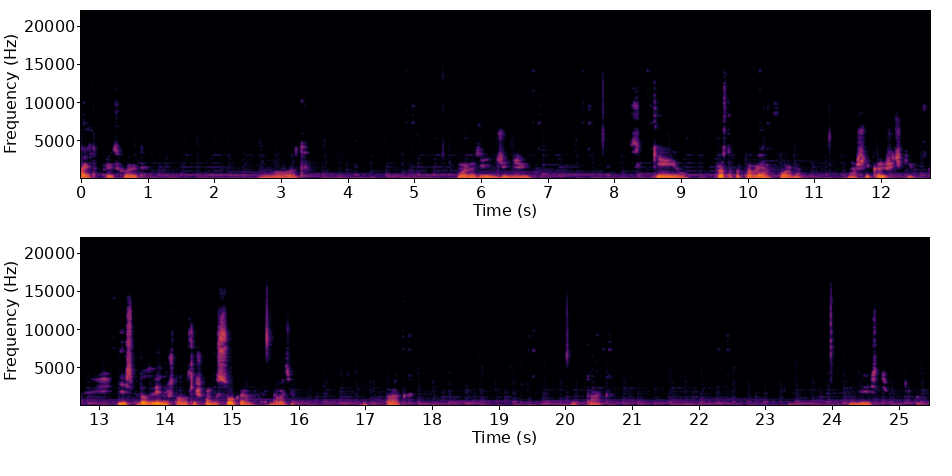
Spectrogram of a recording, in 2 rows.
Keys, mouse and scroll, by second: 0.1 scroll down 1, 0.4 Tab, 0.5-2.7 middle drag, 2.7-3.1 scroll up 1, 3.1 Tab, 4.7 alt+click, 5.6 g, 7.4 alt+click, 7.8 s, 8.6 g, 10.2 Tab, 10.5 scroll down 1, 10.6-12.1 middle drag, 12.1-12.6 scroll up 3, 12.6 Tab, 12.8 3, 13.1 click, 13.5-15.2 middle drag, 15.2 KP_Add, 16.7 g, 19.3 click, 19.7 g, 20.9 s, 22.4 Tab, 22.8 scroll down 2, 23.0-24.2 middle drag, 24.2-24.7 scroll up 1, 24.7-25.4 scroll up 1.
